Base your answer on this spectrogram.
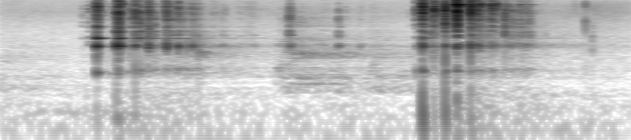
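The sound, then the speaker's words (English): A couple of small bursts of bright metallic clinking, like a few coins dropping and rattling together, with a quieter jingle between them, without any talking. “their gold, silver, copper, and bronze coins. The larger the coin, the bigger the gift.”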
